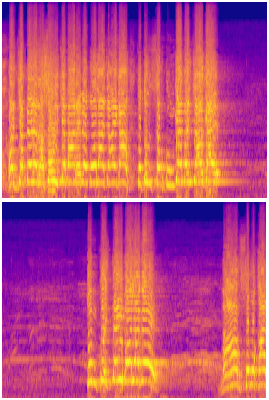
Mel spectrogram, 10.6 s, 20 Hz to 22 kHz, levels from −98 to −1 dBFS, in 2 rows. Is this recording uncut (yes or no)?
yes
